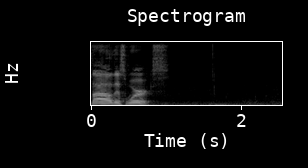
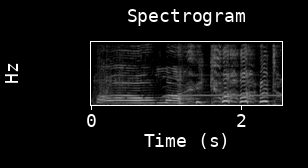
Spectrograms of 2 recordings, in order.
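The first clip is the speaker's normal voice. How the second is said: much higher, very slow, broken by laughs; laughing; 9 semitones higher, much slower than usual. Real, not acted. Streamer to chat after the fail, laughing slowly. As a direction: let the laugh split the words.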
